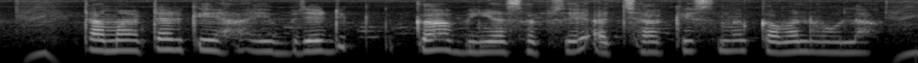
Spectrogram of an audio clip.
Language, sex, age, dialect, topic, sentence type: Bhojpuri, female, <18, Western, agriculture, question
